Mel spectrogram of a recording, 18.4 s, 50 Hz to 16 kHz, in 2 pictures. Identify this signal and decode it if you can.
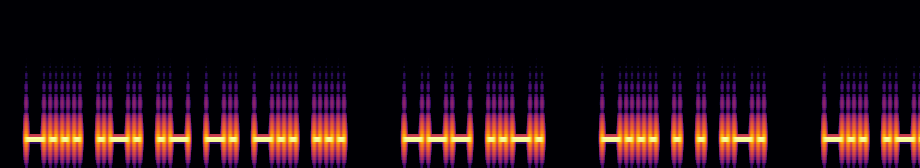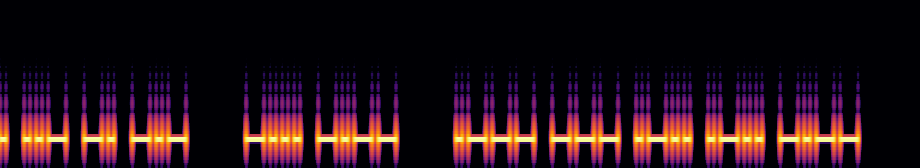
Morse code, heard as a keyed tone, about 20 wpm, 700 Hz. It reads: BRANDS OF BEER DRUNK BY JOLLY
